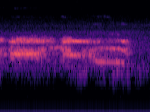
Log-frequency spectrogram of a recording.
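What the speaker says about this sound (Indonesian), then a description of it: "masih ada ayam ya. Ayamnya kesiangan itu kelihatannya." A rooster crows in the morning, a single drawn-out call of several rising and falling segments, clear and fairly close, with no talking.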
